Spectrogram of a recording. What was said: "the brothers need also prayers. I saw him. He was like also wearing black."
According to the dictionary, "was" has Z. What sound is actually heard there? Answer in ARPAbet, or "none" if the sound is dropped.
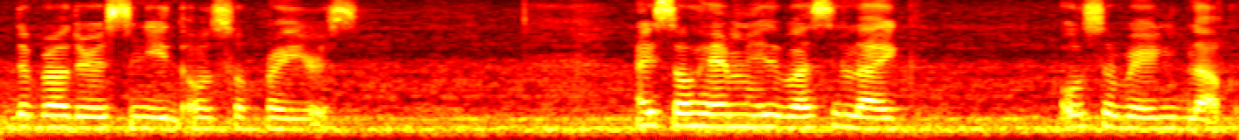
S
